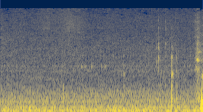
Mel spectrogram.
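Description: Steady low background rumble, with a single faint click near the end.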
